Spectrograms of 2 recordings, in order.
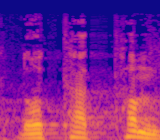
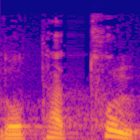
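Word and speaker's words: notatum: 페니실린을 만들 수 있는 푸른 곰팡이, 그 이름은, 최초로 발견했던 푸른 곰팡이의 이름은 페니실리움 노타텀이라고 해서, 노타텀, 노타툼, 어떻게 발음을 해도 상관이 없지만 요거 시험에 되게 잘 나오는 기초적인 내용입니다.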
